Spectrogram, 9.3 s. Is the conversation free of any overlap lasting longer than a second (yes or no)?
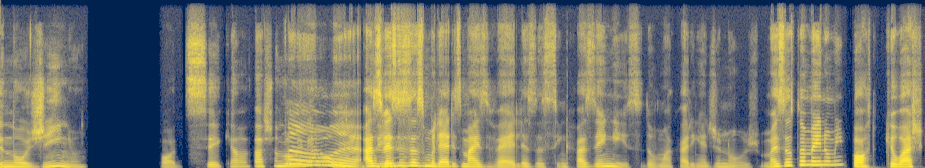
no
